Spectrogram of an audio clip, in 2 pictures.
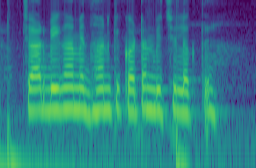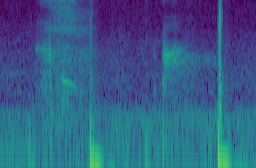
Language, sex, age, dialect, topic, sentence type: Magahi, female, 41-45, Western, agriculture, question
